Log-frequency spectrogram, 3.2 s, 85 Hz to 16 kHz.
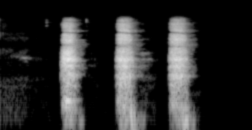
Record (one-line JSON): {"exhalation_length": "3.2 s", "exhalation_amplitude": 25877, "exhalation_signal_mean_std_ratio": 0.33, "survey_phase": "beta (2021-08-13 to 2022-03-07)", "age": "18-44", "gender": "Female", "wearing_mask": "No", "symptom_none": true, "smoker_status": "Never smoked", "respiratory_condition_asthma": false, "respiratory_condition_other": false, "recruitment_source": "REACT", "submission_delay": "1 day", "covid_test_result": "Negative", "covid_test_method": "RT-qPCR", "influenza_a_test_result": "Negative", "influenza_b_test_result": "Negative"}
